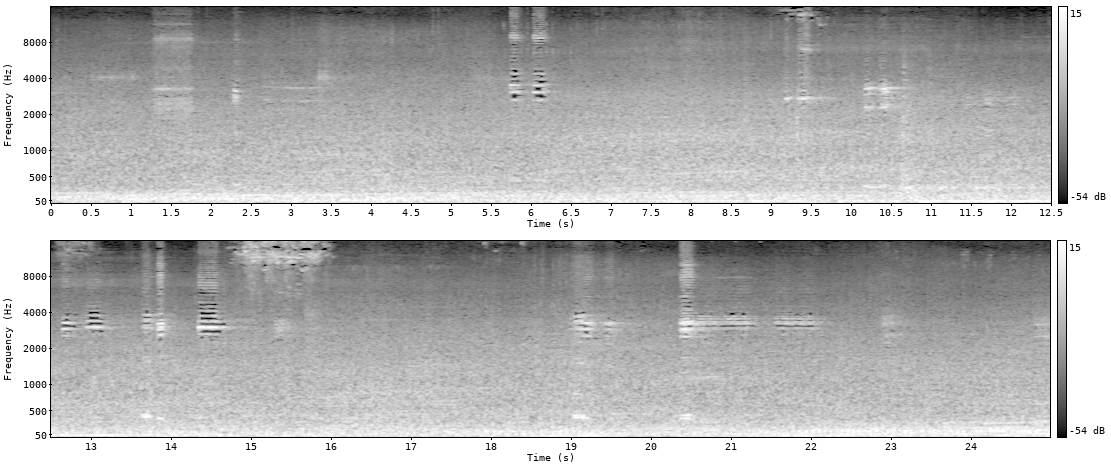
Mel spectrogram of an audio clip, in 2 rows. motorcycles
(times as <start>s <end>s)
16.3s 24.9s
